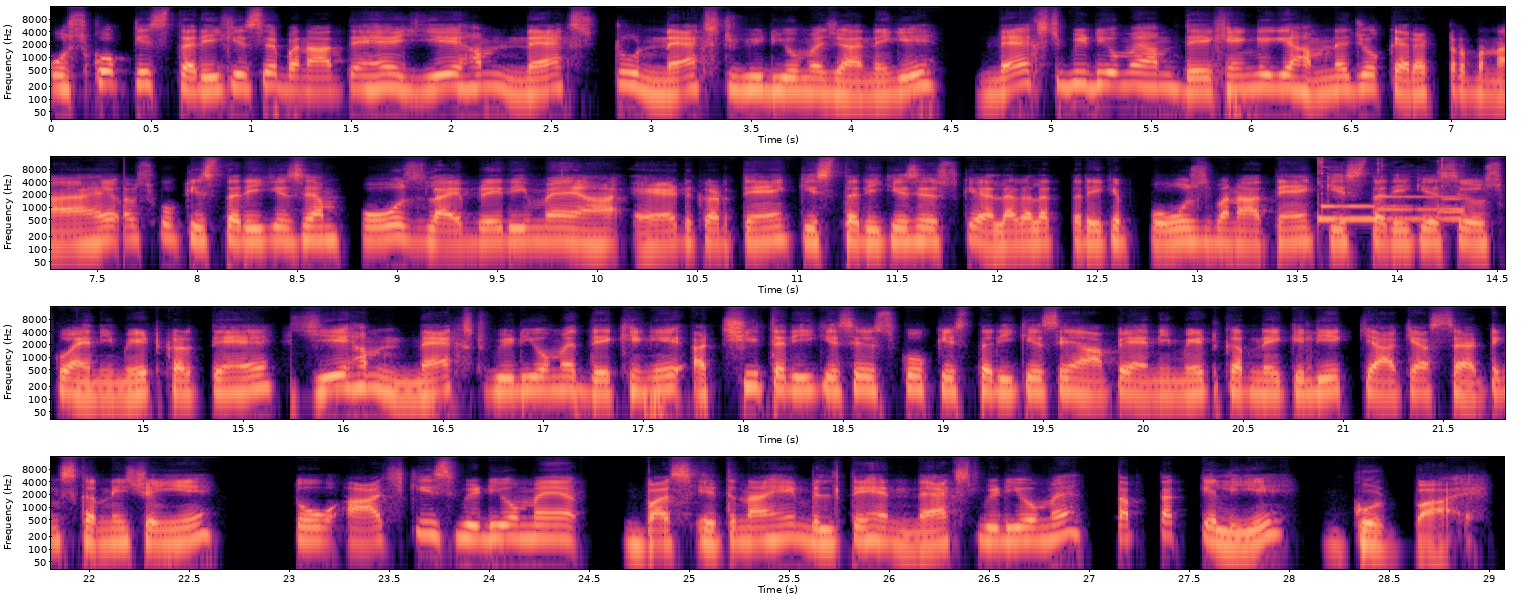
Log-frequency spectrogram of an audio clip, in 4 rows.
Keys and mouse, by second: 0.9-2.9 middle drag, 4.2-4.6 shift+middle drag, 5.9 click, 7.7-8.5 middle drag, 10.6-11.3 middle drag, 12.2-12.8 middle drag, 14.4-15.2 middle drag, 19.5-22.7 middle drag, 23.6-25.0 shift+middle drag, 29.0 middle click.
